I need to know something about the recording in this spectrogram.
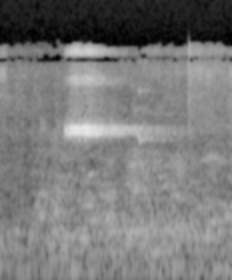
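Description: Referee's whistle blown in one shrill, steady blast a little under a second long, starting just over half a second in and trailing off. A basketball bounces once near the end, with voices in the gym behind.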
